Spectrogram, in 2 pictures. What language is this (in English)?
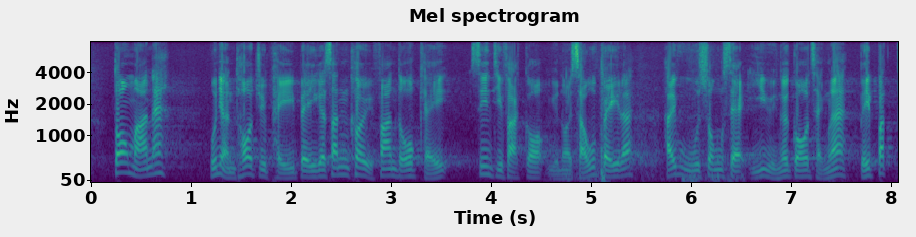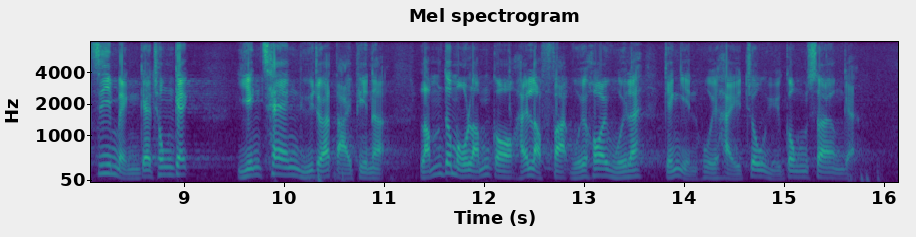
Cantonese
